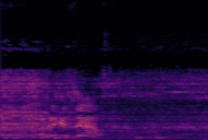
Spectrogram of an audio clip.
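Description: Muffled voices playing back through a TV speaker in the first second, then a low steady hum.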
